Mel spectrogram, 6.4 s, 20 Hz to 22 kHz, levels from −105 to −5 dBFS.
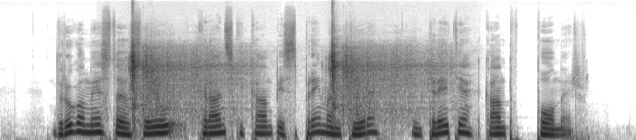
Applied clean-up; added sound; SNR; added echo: none; Fire; 6 dB; none.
